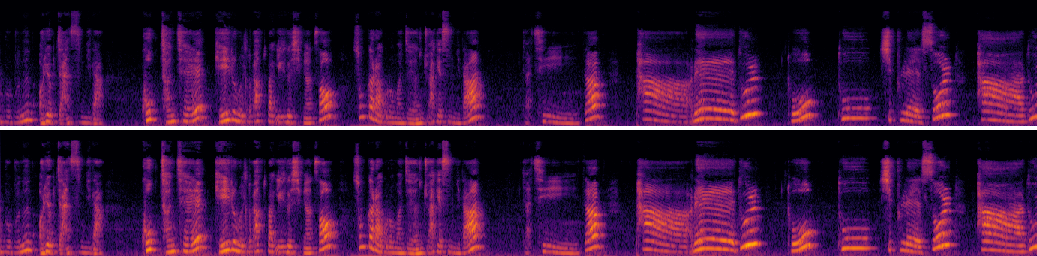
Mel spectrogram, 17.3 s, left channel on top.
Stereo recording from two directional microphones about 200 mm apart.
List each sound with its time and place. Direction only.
0.3 s a woman's voice: 15° right (ahead or behind)
14.6 s speech: 20° right (ahead or behind)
